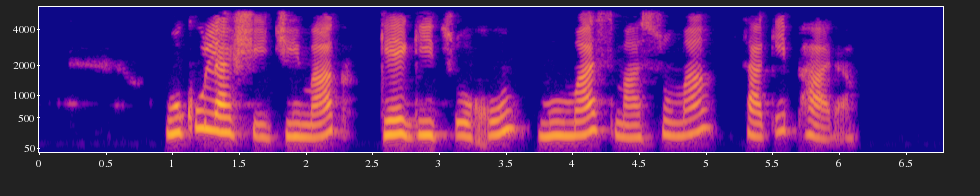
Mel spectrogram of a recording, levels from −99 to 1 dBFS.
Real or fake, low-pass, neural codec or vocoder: real; 5.4 kHz; none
